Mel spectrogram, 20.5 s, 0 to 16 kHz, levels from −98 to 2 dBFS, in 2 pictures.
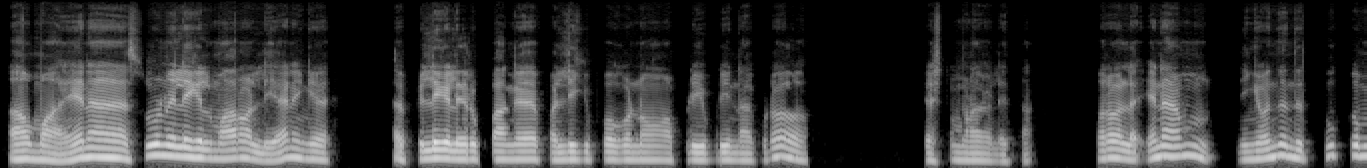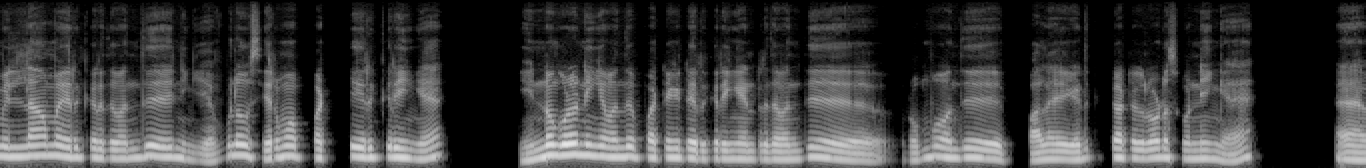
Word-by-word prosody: ஆமா. 130 -3 +2 0.2
ஏன்னா 165 +2 +4 0.3
சூழ்நிலைகள் 180 -6 +4
மாறும் 150 +1 +1
இல்லையா? 115 -1 -1
நீங்கப் 135 -5 -2 0.6
பிள்ளைகள் 140 0 +5
இருப்பாங்க. 135 0 -1 0.2
பள்ளிக்கு 125 +1 -2
போகணும். 125 -1 -2
அப்டி 120 +1 -4
இப்டின்னாக்கூட 120 +4 -5 1.1
கஷ்டமான 120 +1 -6
வேலைதான். 105 +1 -12 0.5
பரவாயில்ல. 145 -2 +1
ஏன்னா 185 +3 +3 0.5
நீங்க 130 +2 -3
வந்து 185 +5 +1
அந்தத் 150 -4 -2
தூக்கம் 190 0 -2
இல்லாம 190 +2 +2
இருக்கிறது 160 -3 -2
வந்து, 160 +6 0 0.2
நீங்க 125 -6 -7
எவ்வளோ 190 - 0
சிரமப்பட்டு 165 0 -2
இருக்கிறீங்க. 160 -3 +1 0.8
இன்னும் 195 +8 +5
கூட 205 - +10
நீங்க 185 -2 +3
வந்து 170 +1 +3
பட்டுகிட்டு 155 -1 +1
இருக்கிறீங்கன்றத 135 -1 -2
வந்து 135 +6 -3 0.7
ரொம்ப 160 +8 -4
வந்து 155 +1 -1 0.5
பல 120 +2 0 0.2
எடுத்துக்காட்டுகளோட 155 +1 0
சொன்னீங்க. 140 -4 -3 0.9
ஆ - - +1
145 Hz, 115 wpm, -22 LUFS, 130-165 Hz, 1.1 s, கூட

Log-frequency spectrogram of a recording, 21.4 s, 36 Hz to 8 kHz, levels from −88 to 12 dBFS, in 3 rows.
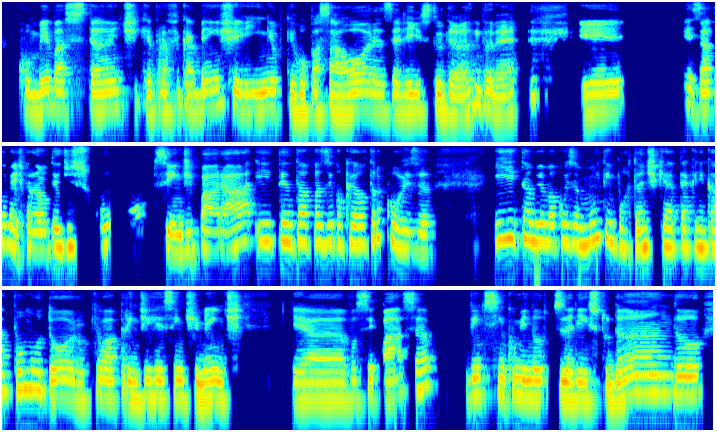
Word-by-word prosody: comer 125 +2 +1
bastante, 125 0 0
que 125 - -2
é - - -8
para 120 0 -2
ficar 115 -1 -3
bem 125 +4 -1
cheinho, 125 -2 +1
porque 130 -3 -4
eu - - 0
vou 115 0 0
passar 115 -1 0
horas 120 -1 0
ali 115 0 +1
estudando, 115 +4 0
né, 105 +3 -1 0.6
e, 120 +3 +2 0.6
exatamente, 130 +9 0
para 155 - -2
não 145 0 +1
ter 160 +1 +3
desculpa, 170 +2 -1 0.4
sim, 130 -1 +2
de 145 +3 -2
parar 150 +6 0
e 200 0 -1
tentar 195 -1 +2
fazer 195 0 0
qualquer 185 -1 0
outra 205 +5 0
coisa, 150 -10 -2 0.6
e 220 +2 +3
também 210 -3 +3
uma 190 -1 +1
coisa 195 -2 0
muito 215 +6 +2
importante 165 -3 0
que 175 - 0
é - - +4
a 160 - -2
técnica 160 -1 -1
pomodoro, 130 -10 0
que 110 - -14
eu 130 - +3
aprendi 120 -1 0
recentemente, 120 -1 +2 0.5
que, 115 -1 -1
ah, 115 0 +1
você 125 +2 -3
passa 170 +10 0 0.4
25 135 +1 0
minutos 125 -1 +2
ali 115 0 +3
estudando, 140 +6 +2
130 Hz, 150 wpm, -25 LUFS, 120-165 Hz, 0.6 s, é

